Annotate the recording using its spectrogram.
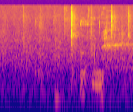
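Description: Near silence: room tone, with a faint click about a second in and a few soft, brief noises after it.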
